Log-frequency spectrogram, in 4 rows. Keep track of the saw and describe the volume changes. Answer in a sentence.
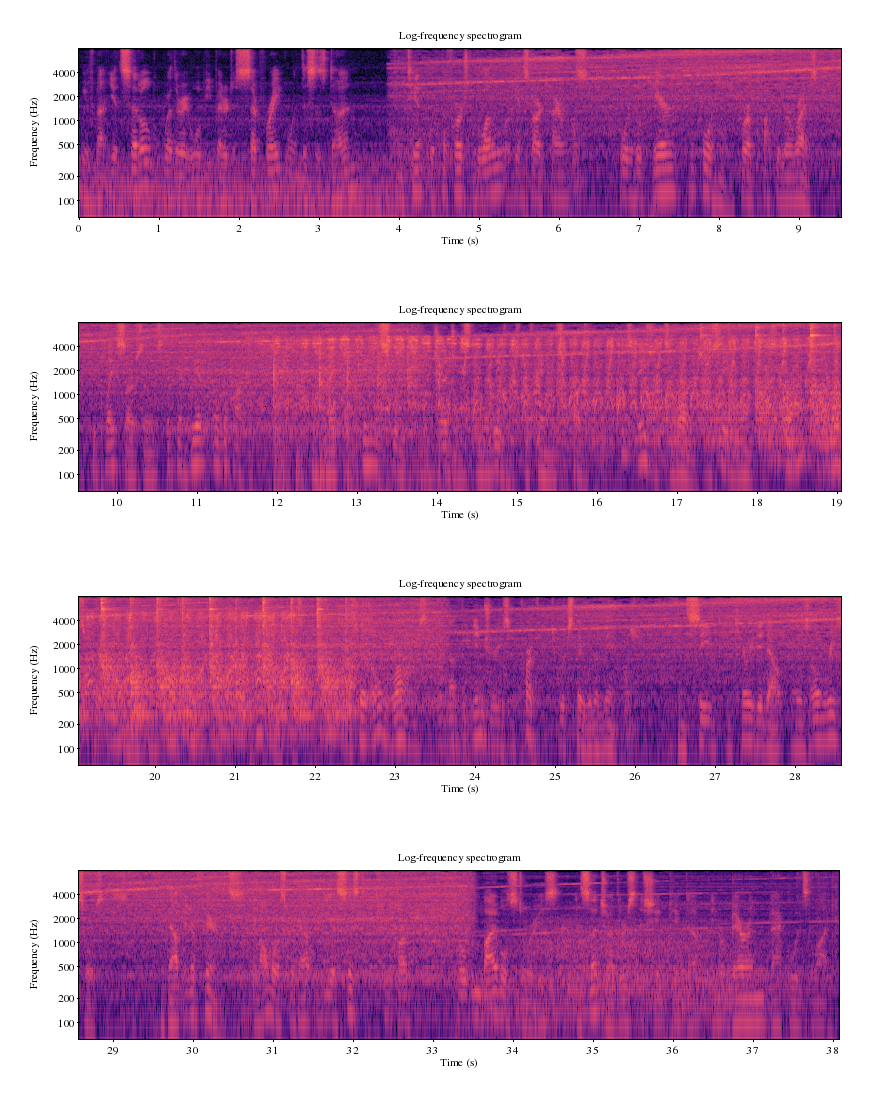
The volume of the saw stays about the same.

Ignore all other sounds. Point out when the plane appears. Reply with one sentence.
You can hear the plane from 0.0 to 38.0 s.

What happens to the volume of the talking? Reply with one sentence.
The loudness of the talking stays about the same.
